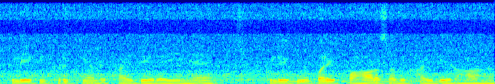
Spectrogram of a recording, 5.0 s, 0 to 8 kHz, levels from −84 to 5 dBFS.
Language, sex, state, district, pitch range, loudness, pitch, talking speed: Hindi, male, Maharashtra, Aurangabad, 100-105 Hz, -30 LUFS, 100 Hz, 195 wpm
